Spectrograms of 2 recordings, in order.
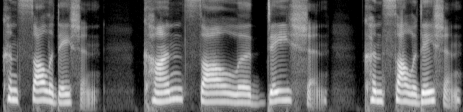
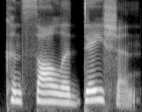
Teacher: The main stress is on da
